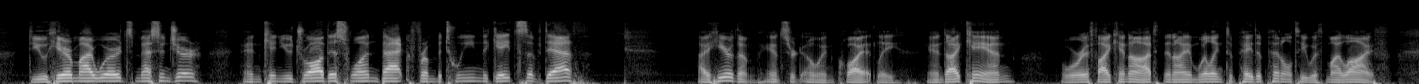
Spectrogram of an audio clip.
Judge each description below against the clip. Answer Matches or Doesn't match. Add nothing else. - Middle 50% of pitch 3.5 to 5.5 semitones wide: Matches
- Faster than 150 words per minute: Matches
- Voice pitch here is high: Doesn't match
